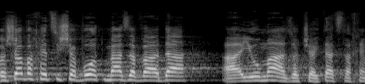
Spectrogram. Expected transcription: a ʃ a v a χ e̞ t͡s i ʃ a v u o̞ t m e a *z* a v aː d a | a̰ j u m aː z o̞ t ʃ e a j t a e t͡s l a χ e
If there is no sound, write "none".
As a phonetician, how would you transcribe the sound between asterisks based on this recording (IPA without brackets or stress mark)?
z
